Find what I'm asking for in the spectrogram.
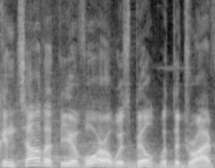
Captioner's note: tires screeching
